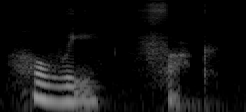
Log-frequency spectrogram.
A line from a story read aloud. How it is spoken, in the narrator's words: he whispered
